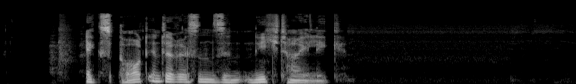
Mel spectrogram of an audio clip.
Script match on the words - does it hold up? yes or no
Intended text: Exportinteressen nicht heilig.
no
